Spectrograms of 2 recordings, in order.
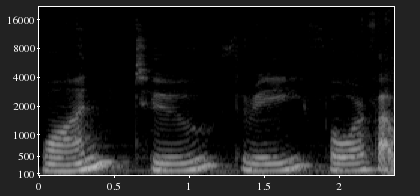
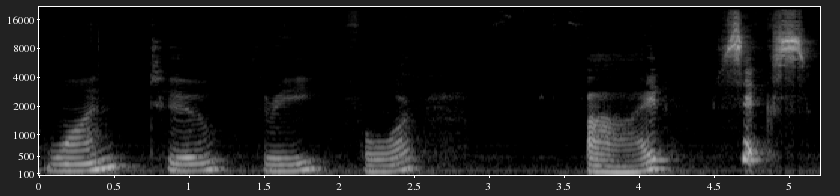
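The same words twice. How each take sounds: First: Put-on slow counting for kids; counting aloud. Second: Put-on careful counting for kids; counting aloud. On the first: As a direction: count each one out. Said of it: "Let's count them". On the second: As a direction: count them out slowly. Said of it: "I guess they don't count that". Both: Shown as a demonstration.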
